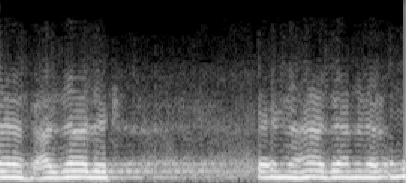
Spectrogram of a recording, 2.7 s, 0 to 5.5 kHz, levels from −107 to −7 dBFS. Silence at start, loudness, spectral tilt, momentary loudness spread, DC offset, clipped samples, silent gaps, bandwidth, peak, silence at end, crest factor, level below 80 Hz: 0 s; -16 LUFS; -14 dB/octave; 19 LU; under 0.1%; under 0.1%; none; 2.8 kHz; -4 dBFS; 0 s; 12 dB; -56 dBFS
